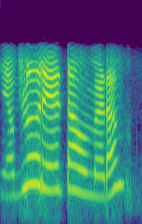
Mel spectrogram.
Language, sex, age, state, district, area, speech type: Tamil, female, 45-60, Tamil Nadu, Tiruvarur, rural, conversation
